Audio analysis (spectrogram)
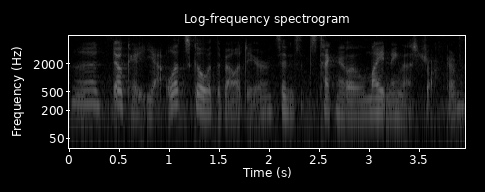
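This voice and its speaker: A woman's voice: fairly low pitch, expressive, quick pace, creaky. A woman doing casual let's play commentary, chatty and giggly as she reacts aloud to a video game. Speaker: gaming streamer. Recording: loud game audio and noise behind. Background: video game sound.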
